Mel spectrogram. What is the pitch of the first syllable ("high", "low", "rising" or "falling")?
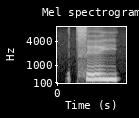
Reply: high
